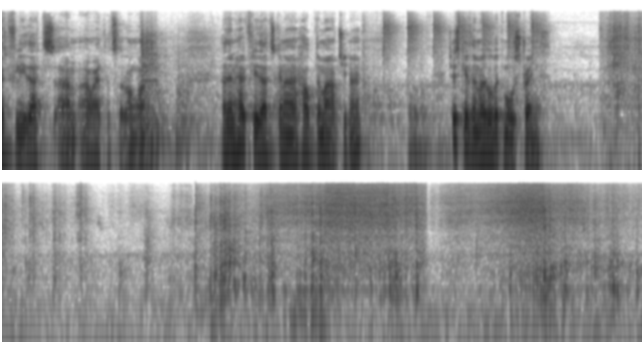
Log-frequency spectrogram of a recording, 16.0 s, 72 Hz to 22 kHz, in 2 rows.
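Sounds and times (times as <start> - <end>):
sugar bag crinkling: 7.4 - 16.0
sugar pouring hiss: 11.2 - 16.0.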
